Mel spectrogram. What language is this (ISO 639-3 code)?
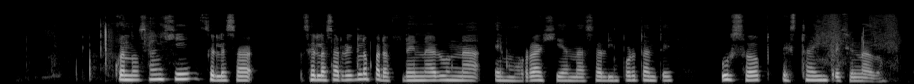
spa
